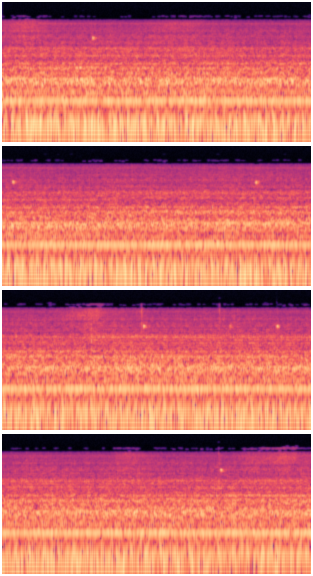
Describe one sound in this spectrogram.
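Buttons on a control panel click softly.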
